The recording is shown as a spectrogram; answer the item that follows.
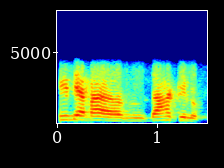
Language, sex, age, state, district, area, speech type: Marathi, female, 60+, Maharashtra, Nanded, urban, conversation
